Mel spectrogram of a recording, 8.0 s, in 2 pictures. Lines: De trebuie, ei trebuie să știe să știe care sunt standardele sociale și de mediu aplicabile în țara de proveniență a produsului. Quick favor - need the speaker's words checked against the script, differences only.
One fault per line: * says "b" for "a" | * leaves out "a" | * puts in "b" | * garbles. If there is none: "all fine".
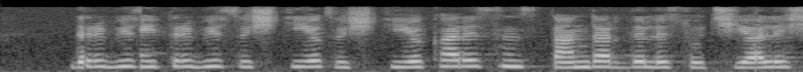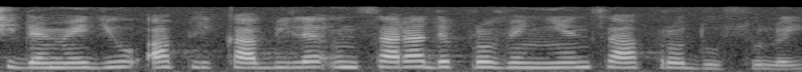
all fine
